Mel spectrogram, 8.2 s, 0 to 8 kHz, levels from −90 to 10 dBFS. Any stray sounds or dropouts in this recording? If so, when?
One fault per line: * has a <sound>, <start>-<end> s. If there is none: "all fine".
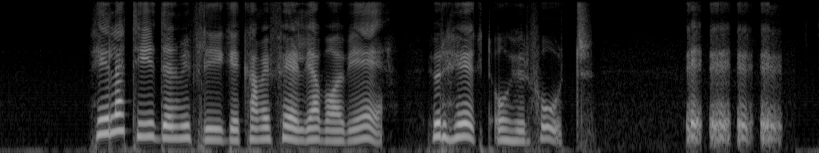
* has a laugh, 6.9-7.8 s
